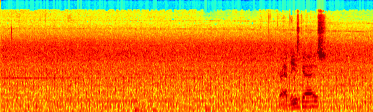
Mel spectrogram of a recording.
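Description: Steady helicopter rotor and turbine noise during a hover taxi in DCS, a constant broadband whir throughout, with a voice briefly speaking over it near the end.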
